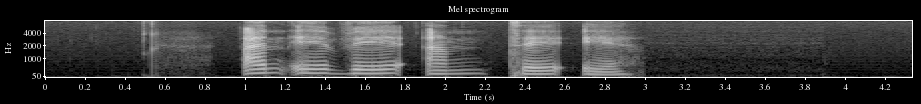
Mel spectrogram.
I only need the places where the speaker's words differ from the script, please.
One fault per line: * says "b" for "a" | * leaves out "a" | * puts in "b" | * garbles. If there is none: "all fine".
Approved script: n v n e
* puts in "e"
* puts in "t"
